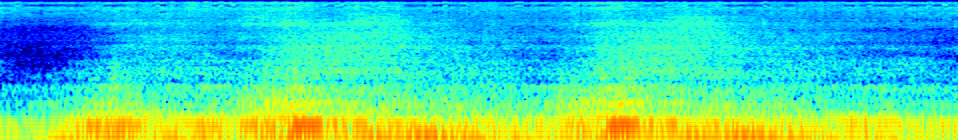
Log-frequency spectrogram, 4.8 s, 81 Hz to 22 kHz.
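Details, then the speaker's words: V6 EFI Mitsubishi Delica L400 4x4 after an exhaust mod, recorded inside the cab: deep steady rumble swelling twice as revs rise and fall, with no knocks or rattles. Sounds more powerful than it really is; the exhaust is healthy. "a lot more powerful than it really is. It's probably also now got a lot more guts than it did have."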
